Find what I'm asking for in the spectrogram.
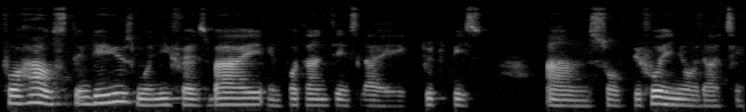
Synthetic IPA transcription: fɔɦaʊstĩdejuzmɔnifɛstbaɪĩmpʰɔtʰãntθĩŋslaɪktutpis | ʔãnsɔp̚b̥ifɔɛniɔdatʰĩŋ

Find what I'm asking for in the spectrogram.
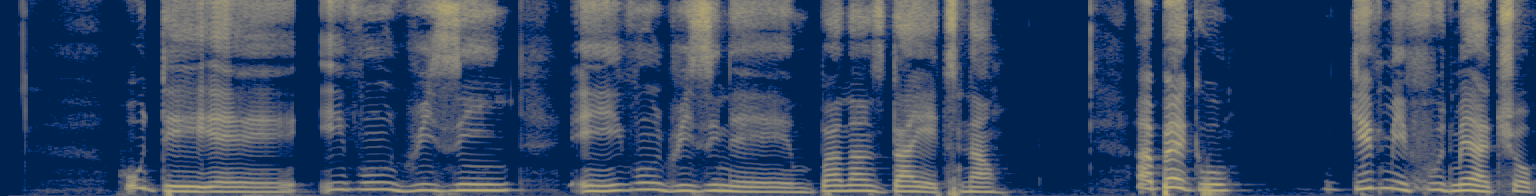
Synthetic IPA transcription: hudeɛ | ivũnɹizin | ivũnɹizĩnɛbalãnsdajɛtnaʊ | abɛɡo | ɡ̥ivmifudmɛat͡ʃɔp

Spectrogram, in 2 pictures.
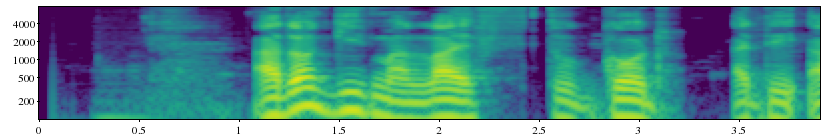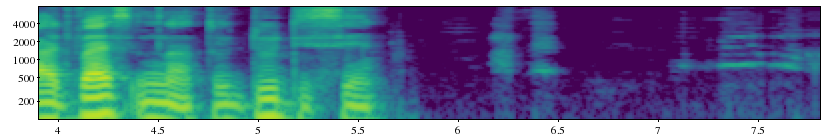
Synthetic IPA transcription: ʔa̰dõnɡivmaɪlaɪf | tuɡɔd | aɪdeʔadvaɪsinatududisẽm

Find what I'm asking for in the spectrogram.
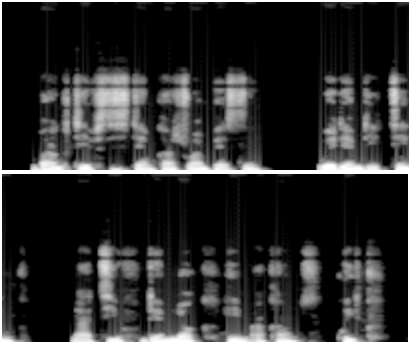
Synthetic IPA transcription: bãŋktʰifsistɛ̃mkat͡ʃwãnpɛsĩn | wedɛ̃mdetʰĩŋk | natʰivdɛ̃mlɔk | hĩmakʰãʊ̃nt | kwik

